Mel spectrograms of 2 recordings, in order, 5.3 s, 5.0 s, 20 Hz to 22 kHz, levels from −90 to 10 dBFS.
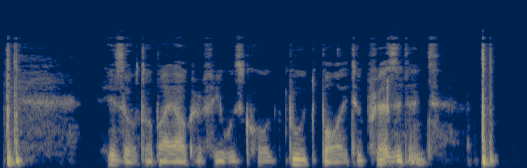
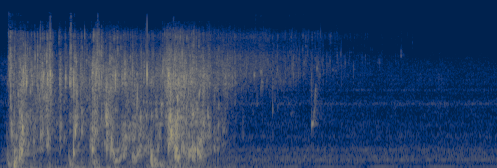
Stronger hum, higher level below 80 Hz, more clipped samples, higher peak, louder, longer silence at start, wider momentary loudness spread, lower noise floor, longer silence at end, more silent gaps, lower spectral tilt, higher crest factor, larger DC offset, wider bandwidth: neither; second, -68 dBFS vs -52 dBFS; neither; first, -2 dBFS vs -6 dBFS; first, -25 LUFS vs -28 LUFS; about the same, 0.05 s vs 0.05 s; second, 17 LU vs 24 LU; second, -49 dBFS vs -62 dBFS; second, 0.3 s vs 1.8 s; neither; first, -5 dB/octave vs -2 dB/octave; about the same, 24 dB vs 26 dB; neither; second, 9.2 kHz vs 16 kHz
